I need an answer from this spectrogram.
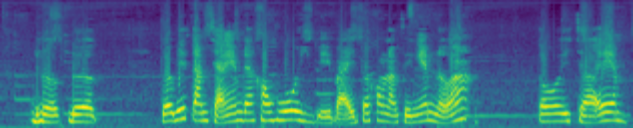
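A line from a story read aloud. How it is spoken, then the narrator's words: Cold. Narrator (Vietnamese): Lạc Chanh cất giọng lạnh lùng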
